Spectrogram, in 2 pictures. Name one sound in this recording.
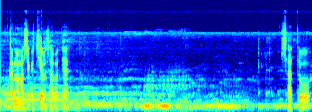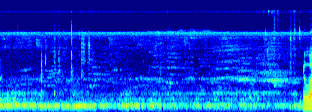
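Liquid trickles from a bottle into a bucket.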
